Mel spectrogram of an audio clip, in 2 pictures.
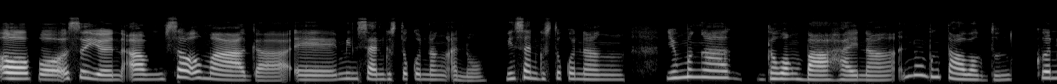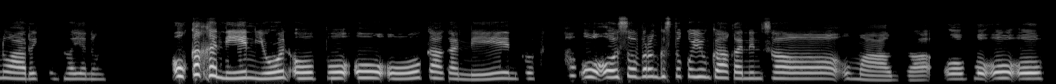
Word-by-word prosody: Opo. 265 -5 +6
So 315 - -5
yun, 220 -4 0
um, 235 +1 0
sa 330 -4 +2
umaga, 205 -8 -1
eh, 210 0 -5
minsan 260 -2 -4
gusto 240 +1 -8
ko 245 -1 -8
ng 220 -2 -9
ano, 180 -2 -12 0.2
minsan 275 +3 -3
gusto 260 +2 -10
ko 265 -2 -7
ng, 225 -2 -7 0.4
yung 300 +2 -3
mga 325 -4 -2 0.3
gawang-bahay 225 -5 0
na, 205 0 -7
ano 370 +4 -11
bang 345 0 -7
tawag 235 -6 -1
dun? 210 +1 -12 0.3
Kunwari 280 -3 0
kagaya 255 0 -7
ng 245 -1 -13 0.7
o 380 -1 +8
kakanin 300 -10 +6
yun, 280 +4 +4
opo, 280 +1 +3
oo 285 -2 +3
kakanin 260 -2 -2
ko 270 - -7 0.5
oo 325 -1 +5
sobrang 365 0 +1
gusto 365 +1 -5
ko - - -5
yung 350 -1 0
kakanin 280 -3 0
sa 280 +1 -2 0.7
umaga. 205 -4 -5
Opo, 250 +2 -3
oo 270 -1 +3
260 Hz, 125 wpm, -23 LUFS, 225-290 Hz, 0.7 s, o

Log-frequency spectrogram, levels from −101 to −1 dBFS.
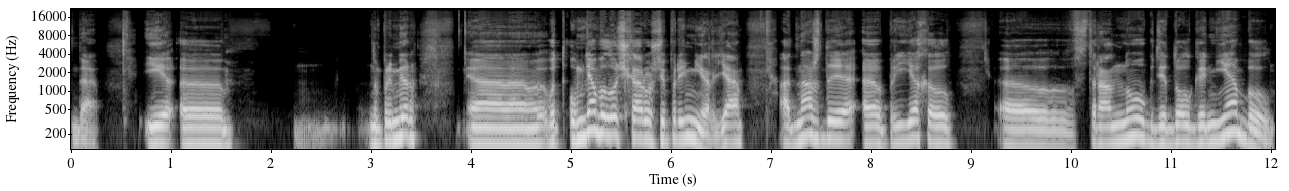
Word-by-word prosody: Да. 80 -4 -6 0.4
И, 135 0 +2
э 130 0 +2 1.5
Например, 160 +7 +1 0.5
э, 125 0 +2
вот 150 - -2
у 155 - +2
меня 220 +7 +4
был 200 -2 +4
очень 190 -1 +2
хороший 165 -3 +1
пример. 160 - 0
Я 140 +10 -1 0.4
однажды, 160 +1 0
э, 135 0 +1
приехал, 135 -1 -1 0.4
э, - - -4
в 115 -3 -1
страну, 145 - 0
где 135 -2 -2
долго 140 +1 0
не 170 +10 +2
был, 120 - -1
135 Hz, 115 wpm, -22 LUFS, 125-160 Hz, 1.5 s, меня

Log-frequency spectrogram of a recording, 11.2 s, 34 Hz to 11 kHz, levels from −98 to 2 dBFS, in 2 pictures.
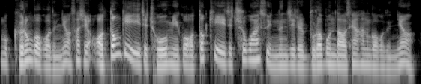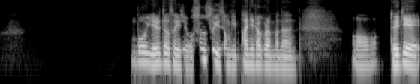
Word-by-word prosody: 뭐 140 -3 -9
그런 160 +4 +2
거거든요. 125 -1 -1
사실 160 -1 -3
어떤 245 - +5
게 265 - -1
이제 140 -7 0
좋음이고 130 0 0
어떻게 155 +8 -1
이제 140 -1 -4
추구할 180 +5 -1
수 160 - -6
있는지를 125 0 -4
물어본다고 130 0 +1
생각하는 135 0 -6
거거든요. 120 +2 -6 1.8
뭐 155 0 0
예를 140 +1 +4
들어서 145 -3 +2
이제 120 - 0
순수이성비판이라 130 -7 0
그러면은 115 -3 -1 0.7
어 120 +1 -5 0.2
되게 130 -2 +7
130 Hz, 360 characters per minute, -23 LUFS, 125-150 Hz, 1.8 s, 되게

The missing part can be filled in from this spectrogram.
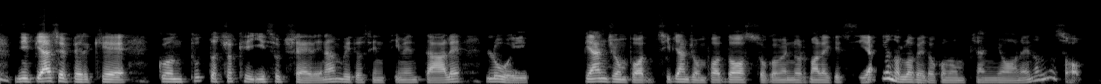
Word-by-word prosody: Mi 140 0 +4
piace 145 +2 +9
perché 115 -2 +3 0.3
con 125 -3 0
tutto 165 +4 -5
ciò 140 0 -3
che 140 -2 -5
gli 120 +1 0
succede 115 -5 -2
in 100 - -4
ambito 120 -4 -2
sentimentale, 105 +3 -1 0.2
lui 105 -7 -1 0.5
piange 135 -1 +4
un 115 -1 0
po' 105 -1 +1
si 115 - -7
piange 120 -3 0
un 105 0 -4
po' 105 - -2
addosso, 105 -1 0
come 105 +1 -4
è - - -5
normale 105 0 -3
che 110 - -7
sia. - - -2
Io 280 -2 +1
non 195 - +2
lo 115 -1 +1
vedo 100 -2 -4
come 100 -1 -7
un 95 -1 -8
piagnone, 100 -1 -7
non 205 +5 -6
lo 290 - -9
so. 260 - -6
110 Hz, 195 wpm, -26 LUFS, 105-130 Hz, 0.5 s, piace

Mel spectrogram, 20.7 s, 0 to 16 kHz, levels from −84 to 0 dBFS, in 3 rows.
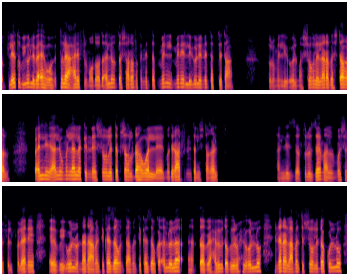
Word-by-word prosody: لقيته 165 +4 +3
بيقول 150 +3 -2
لي 145 - +3
بقى 140 -1 +6
هو 115 -2 -2
طِلع 150 -1 +7
عارف 135 0 0
الموضوع 105 +1 -4
ده. - - -2
قال 130 - 0
لي: 155 - 0
"وأنت 150 -3 -7
ايش 130 -1 -4
عرّفك 130 0 -2
إن 125 - -21
أنت 125 -2 -8
مين 155 0 -5
مين 150 +1 -4
اللي 135 -4 -1
يقول 145 +2 -2
إن 135 0 -3
أنت 135 - -4
بتتعب." - - -4 0.7
قُلت - - -26
له: - - -10
"مين - - -13
اللي 100 -2 -9
يقول؟! 105 +2 -7
ما 100 - -12
الشغل 135 +5 -2
اللي 130 +1 +2
أنا 135 0 +5
باشتغله." 125 -1 +2 0.5
فقال 135 - +6
لي 150 -4 +1
قال 125 - +4
لي: 150 - -2
"ومين 150 +1 -5
اللي 150 -1 +2
قال 150 0 +5
لك 145 -2 +1
إن 120 -3 -6
الشغل 115 +5 -3
اللي 135 0 +1
أنت 130 - -1
بتشتغله 125 0 -2
ده 130 +2 +5
هو 130 0 +4
ال 115 -4 +1
المدير 110 +5 0
عارف 125 0 +2
إن 125 - -21
أنت 125 - -25
اللي 110 -2 -4
اشتغلت؟" 105 +1 -4 1.2
قال 95 +3 -12
لي: 95 - -6
"إزاي؟" 90 0 -8
قُلت - - -36
له: 125 - -4
"إزاي؟ 135 +4 +2
ما 125 -4 -1
المُشرف 115 +3 -8
الفُلاني 125 +7 0 0.3
أ - - +3
بيقول 105 +10 -1
له 135 - -1
إن 115 -1 -9
أنا 120 -2 +4
عملت 120 +2 -2
كذا 120 0 +4
وأنت 120 -3 0
عملت 110 +2 -3
كذا." 115 0 -1
وك 115 - -4
قال 145 - -1
له: 145 - +4
"لأ 150 +1 +4 0.3
طب 110 0 +4
يا 110 - +3
حبيبي 115 +5 -1
ده 120 - +3
بيروح 125 +3 -2
يقول 135 +4 0
له 155 0 +2 0.3
إن - - -6
أنا 140 0 +7
اللي 125 -4 +3
عملت 135 +3 0
الشغل 125 0 -3
ده 130 +2 +3
كُلّه 150 +2 -1
125 Hz, 265 wpm, -23 LUFS, 115-140 Hz, 1.2 s, طِلع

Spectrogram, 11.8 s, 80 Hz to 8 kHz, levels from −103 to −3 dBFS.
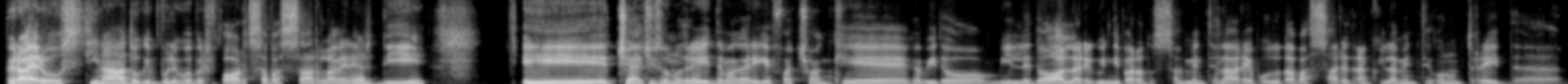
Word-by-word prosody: Però 180 0 +9
ero 150 -3 +11
ostinato 175 -2 +3
che 135 - -4
volevo 130 0 -5
per 135 - -7
forza 140 0 -1
passarla 125 -2 -1
venerdì, 140 - -1 0.7
ehm, 145 -2 +6
cioè 125 -3 +2
ci 130 - -4
sono 130 +1 -5
trade 135 -3 0
magari 120 0 -3
che 120 - -1
faccio 120 0 -8
anche, 115 -1 -3
capito, 110 -2 -7
1.000$ 120 -2 -1
quindi 120 -1 -7
paradossalmente 115 +1 -8
l'avrei 110 0 -4
potuta 110 0 -7
passare 110 0 -7
tranquillamente 115 0 -10
con 110 - -12
un 115 0 -12
trade - - -11
125 Hz, 150 wpm, -27 LUFS, 115-140 Hz, 0.7 s, ero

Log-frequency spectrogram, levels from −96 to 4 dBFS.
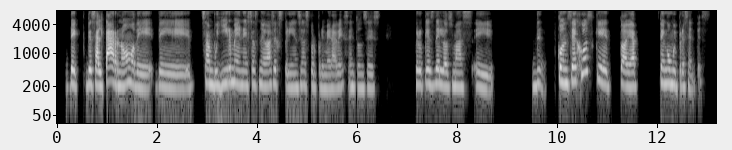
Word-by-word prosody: de 205 +1 +2
de 220 +2 +3
saltar, 220 +2 +8
¿no? 225 +4 +2
O - - 0
de 180 -3 -3
de 185 -2 -4 0.2
zambullirme 225 +1 0
en 215 - -4
esas 210 +1 -3
nuevas 205 0 -2
experiencias 195 -1 -5
por 200 -3 -9
primera 180 -1 -6
vez. 190 +3 -8
Entonces, 185 -1 -7 0.7
creo 215 -2 -2
que 230 - -1
es 215 -2 +1
de 230 0 +1
los 200 -2 -2
más, 195 -1 0
eh, 180 -5 -5 0.8
did 200 0 -6 0.3
consejos 260 - +5
que 225 -8 -1 0.2
todavía 200 -2 +2 0.4
tengo 230 -2 0
muy 220 -2 -1
presentes. 195 -3 -7
205 Hz, 135 wpm, -23 LUFS, 190-225 Hz, 0.8 s, saltar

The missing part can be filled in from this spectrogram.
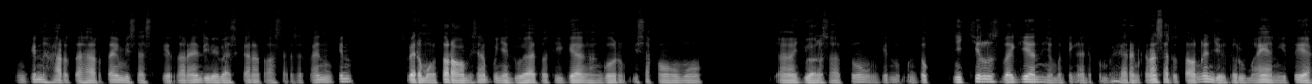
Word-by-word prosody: mungkin 105 +2 -4
harta-harta 95 -2 -2
yang 100 - +3
bisa 90 0 -5
sekitarnya 95 +1 -1
dibebaskan 95 -1 0
atau - - -12
aset-aset 90 0 -12
lain, 105 0 -1
mungkin 135 +6 -1 0.5
sepeda 105 -1 +4
motor 100 +3 +4
kamu 90 -1 +3
misalnya 105 +4 -1
punya 95 -3 +1
2 95 +2 +3
atau 95 0 -5
3 100 0 +2
nganggur, 95 +3 -1
bisa 95 +1 -10
kamu 95 -1 -2
mau, 90 0 -2 0.8
eee, 95 -1 +2
jual 95 -1 +3
1 100 +3 -4
mungkin, 105 +2 -8
untuk 95 +2 -4 0.3
nyicil 130 +4 +4
sebagian. 115 +1 +4
Yang 100 -5 -4
penting - - -9
ada - - -11
pembayaran. 95 0 -3
Karena 100 +3 +3
1 100 - -2
tahun 95 +2 +1
kan - - +4
juga 90 -1 0
udah - - +1
lumayan, 100 +1 +2
gitu 90 +1 +2
95 Hz, 190 wpm, -25 LUFS, 95-105 Hz, 0.8 s, sepeda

